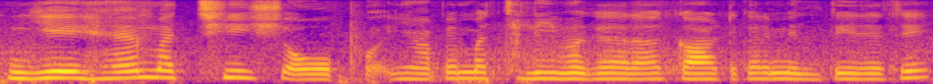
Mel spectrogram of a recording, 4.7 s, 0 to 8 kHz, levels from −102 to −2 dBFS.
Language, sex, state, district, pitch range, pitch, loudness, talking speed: Hindi, female, Haryana, Charkhi Dadri, 195-230 Hz, 205 Hz, -16 LUFS, 155 wpm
